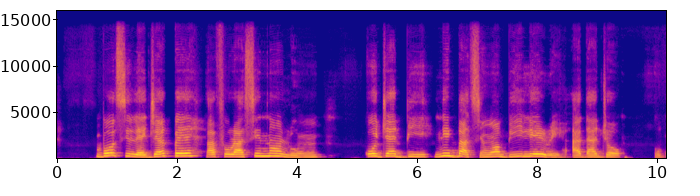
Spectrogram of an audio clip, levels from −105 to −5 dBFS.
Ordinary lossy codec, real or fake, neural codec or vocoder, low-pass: none; fake; codec, 32 kHz, 1.9 kbps, SNAC; 14.4 kHz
